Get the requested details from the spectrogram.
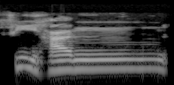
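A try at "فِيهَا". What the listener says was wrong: ফি হান বললা ফি হান কেন হবে? ফি হা।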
